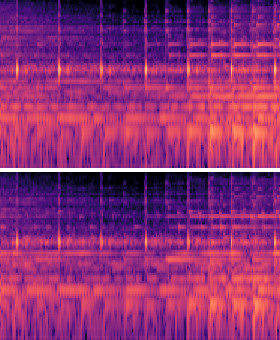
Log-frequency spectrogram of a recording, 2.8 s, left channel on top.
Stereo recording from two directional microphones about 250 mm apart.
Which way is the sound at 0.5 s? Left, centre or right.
Left.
